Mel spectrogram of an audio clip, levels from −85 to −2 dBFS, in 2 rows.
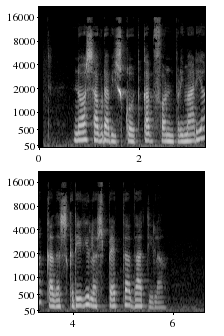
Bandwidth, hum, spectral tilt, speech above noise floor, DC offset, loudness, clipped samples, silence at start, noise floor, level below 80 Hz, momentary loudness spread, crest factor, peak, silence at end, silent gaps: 16.5 kHz; none; -4 dB/octave; 32 dB; under 0.1%; -26 LUFS; under 0.1%; 0.7 s; -58 dBFS; -58 dBFS; 9 LU; 20 dB; -6 dBFS; 0.8 s; none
